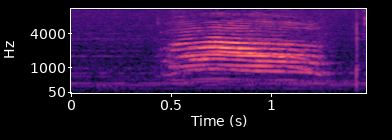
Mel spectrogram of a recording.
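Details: A male Bengal cat, one of two trained to sing in harmony on command, gives a drawn-out, tonal meow that rises and then slowly falls as it is prompted to sing in harmony.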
